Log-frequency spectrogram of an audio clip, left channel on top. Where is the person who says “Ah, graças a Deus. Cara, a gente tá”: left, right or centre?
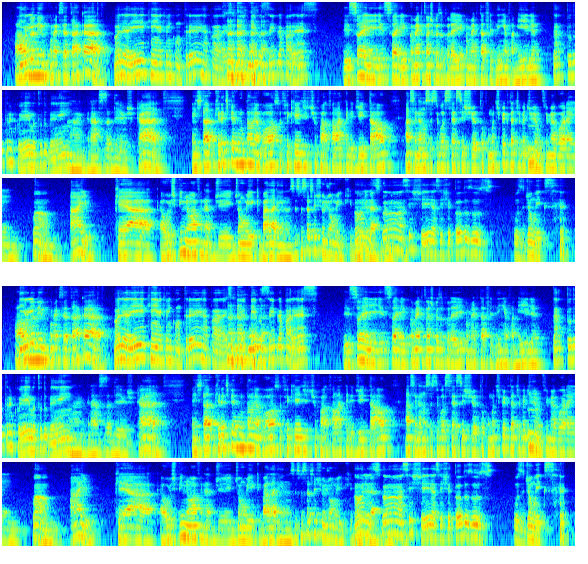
Left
